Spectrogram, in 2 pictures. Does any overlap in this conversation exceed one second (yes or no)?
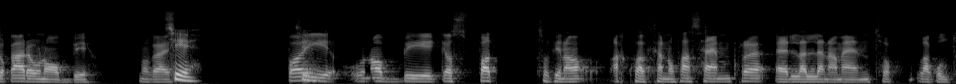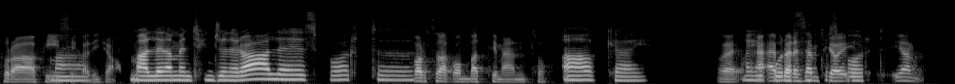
yes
